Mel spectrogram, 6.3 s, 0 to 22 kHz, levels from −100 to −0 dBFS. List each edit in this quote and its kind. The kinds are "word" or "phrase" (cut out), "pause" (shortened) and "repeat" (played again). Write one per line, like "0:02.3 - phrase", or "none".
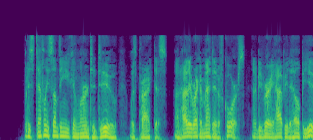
0:03.4 - pause
0:04.9 - pause

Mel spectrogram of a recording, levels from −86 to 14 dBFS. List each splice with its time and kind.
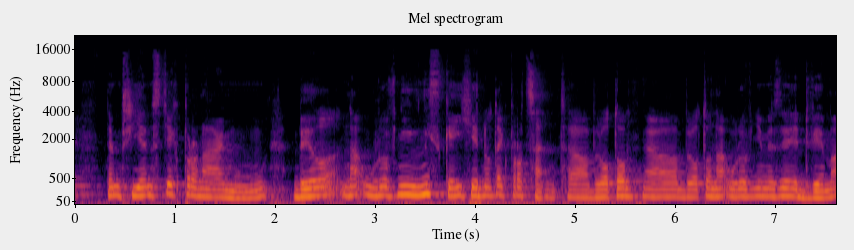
none

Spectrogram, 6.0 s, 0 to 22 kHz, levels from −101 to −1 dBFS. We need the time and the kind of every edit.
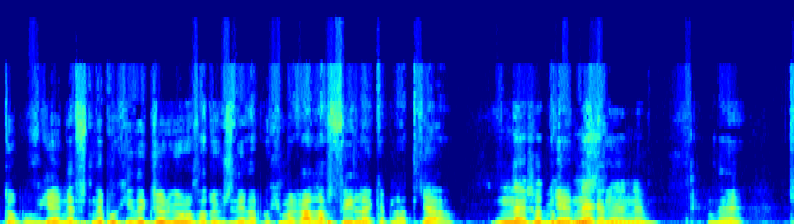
none

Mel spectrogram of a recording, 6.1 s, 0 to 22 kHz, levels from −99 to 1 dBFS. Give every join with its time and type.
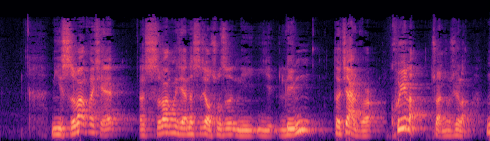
0:04.8 - pause

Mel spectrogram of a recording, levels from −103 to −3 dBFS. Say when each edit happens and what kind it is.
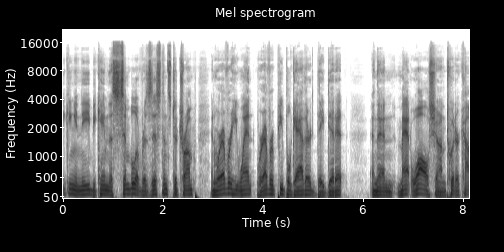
none

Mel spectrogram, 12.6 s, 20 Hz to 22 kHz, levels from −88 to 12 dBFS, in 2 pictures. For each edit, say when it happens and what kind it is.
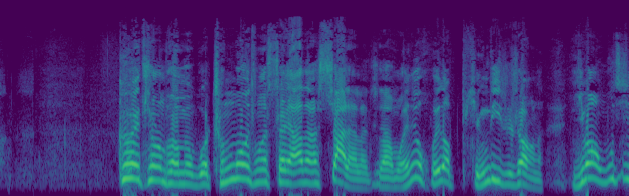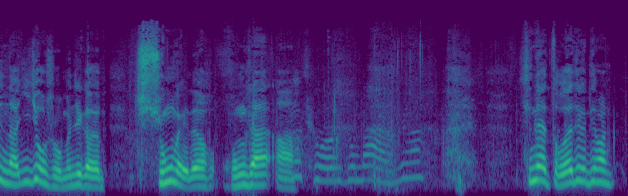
none

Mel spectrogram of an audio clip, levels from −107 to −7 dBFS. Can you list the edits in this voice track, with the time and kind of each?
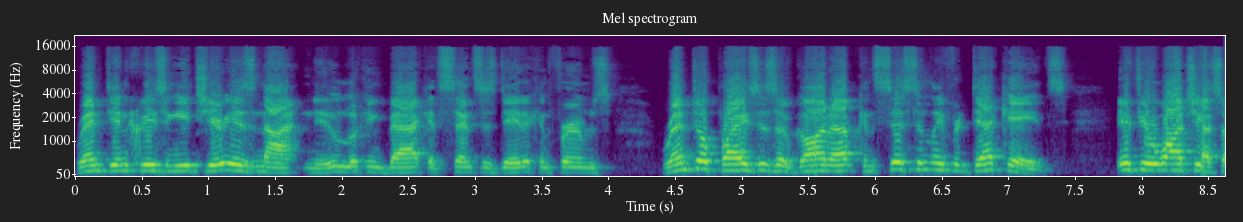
none

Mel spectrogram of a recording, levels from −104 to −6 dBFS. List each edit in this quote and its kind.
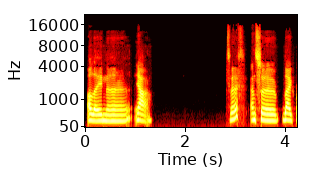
0:02.8 - phrase

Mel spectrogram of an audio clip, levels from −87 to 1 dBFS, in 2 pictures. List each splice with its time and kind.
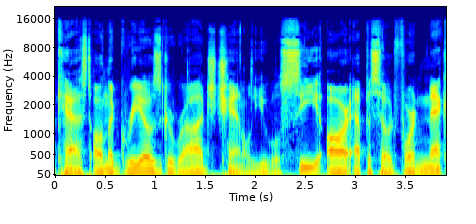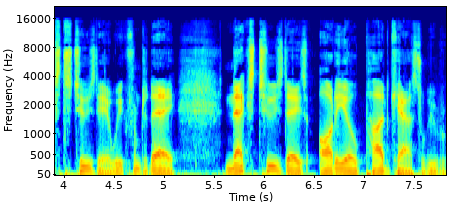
none

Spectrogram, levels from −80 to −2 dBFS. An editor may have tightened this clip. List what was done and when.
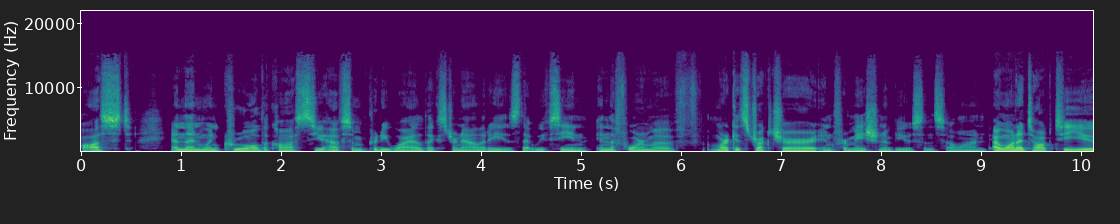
0:01.3 - word

